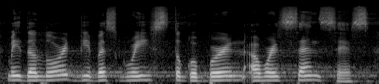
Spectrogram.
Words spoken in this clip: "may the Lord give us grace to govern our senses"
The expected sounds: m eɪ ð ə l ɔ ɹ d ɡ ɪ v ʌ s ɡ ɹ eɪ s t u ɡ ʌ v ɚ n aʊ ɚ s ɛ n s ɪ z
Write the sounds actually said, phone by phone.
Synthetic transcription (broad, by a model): m eɪ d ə l ɔ ɹ d ɡ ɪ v ʌ s ɡ ɹ eɪ s t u ɡ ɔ b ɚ n aʊ ɚ s ɛ n s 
